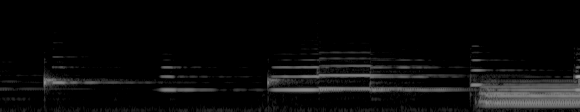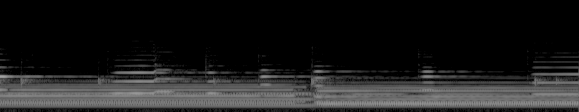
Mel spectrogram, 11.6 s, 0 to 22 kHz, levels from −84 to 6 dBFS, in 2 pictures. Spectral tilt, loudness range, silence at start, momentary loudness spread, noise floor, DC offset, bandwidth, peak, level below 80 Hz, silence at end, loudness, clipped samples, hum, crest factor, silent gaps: -8.5 dB/octave; 7 LU; 0.45 s; 15 LU; -70 dBFS; under 0.1%; 6 kHz; -20 dBFS; -80 dBFS; 0 s; -38 LUFS; under 0.1%; none; 18 dB; none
